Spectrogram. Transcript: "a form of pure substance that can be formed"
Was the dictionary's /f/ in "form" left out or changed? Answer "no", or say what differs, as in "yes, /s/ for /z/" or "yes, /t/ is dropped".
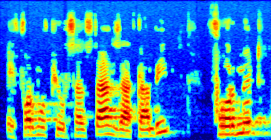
no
